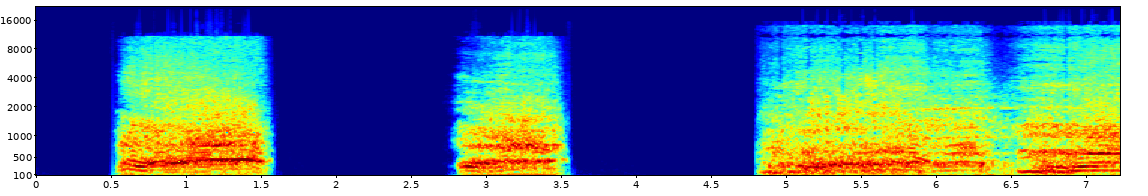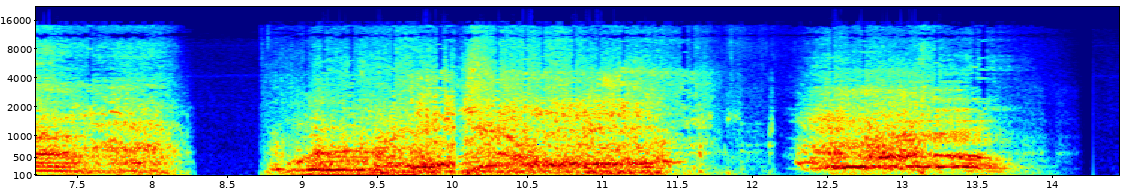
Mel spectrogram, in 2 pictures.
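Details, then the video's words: Bear roaring in six loud, raspy bursts. The first two are short and spaced apart, followed by longer, rolling growls lasting up to three seconds. Silent gaps come between the bursts, and no other sounds are heard. "Real Bear Sounds"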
